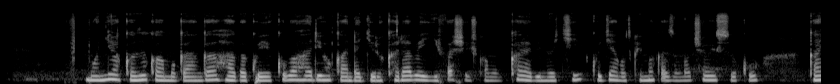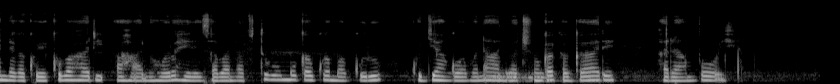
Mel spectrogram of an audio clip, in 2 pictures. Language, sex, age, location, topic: Kinyarwanda, female, 18-24, Kigali, health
